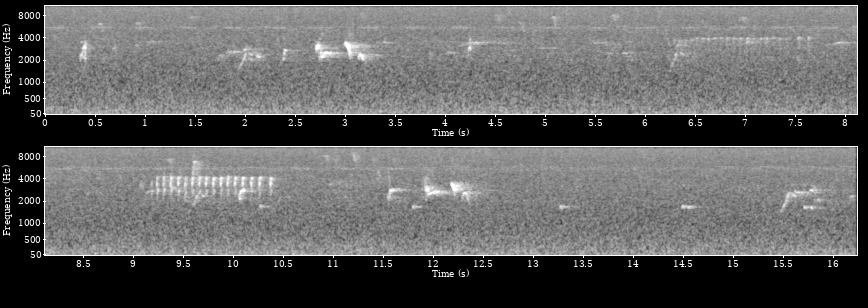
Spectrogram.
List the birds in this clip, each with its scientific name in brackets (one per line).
African Thrush (Turdus pelios)
Common Bulbul (Pycnonotus barbatus)
Red-fronted Tinkerbird (Pogoniulus pusillus)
